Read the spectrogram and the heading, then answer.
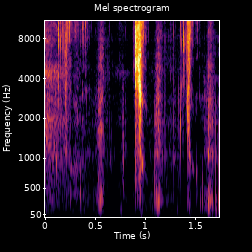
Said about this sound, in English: I can bite part of one pretzel, then bite the side of another pretzel, and then I hook them together, and I can count that as one pretzel. Mm. Boy, that was good.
